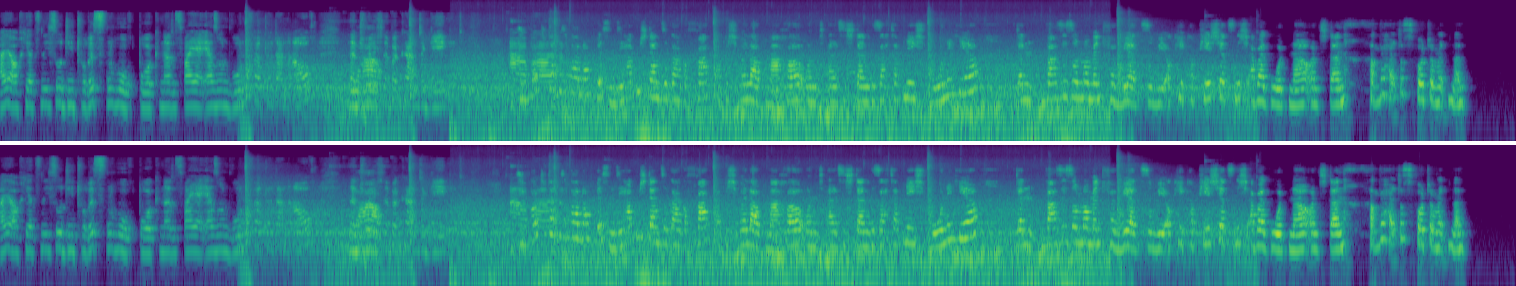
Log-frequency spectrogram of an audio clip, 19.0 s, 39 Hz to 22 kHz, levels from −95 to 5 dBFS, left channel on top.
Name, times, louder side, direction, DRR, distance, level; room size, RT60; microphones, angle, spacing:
voice 1, 0.0-6.1 6.4-7.3, left 4 dB, 20° left, 1.7 m, -31 dB
sound 1, 3.0-15.7, left 1 dB, 15° right, 1.6 m, -33 dB
voice 2, 4.4-4.8 6.1-18.3, right 2 dB, 50° right, 1.3 m, -23 dB
Wind / Thunder / Rain, 5.6-13.9, equal, 5° left, 0.3 m, -31 dB
4.4 x 3.5 x 2.6 m
head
